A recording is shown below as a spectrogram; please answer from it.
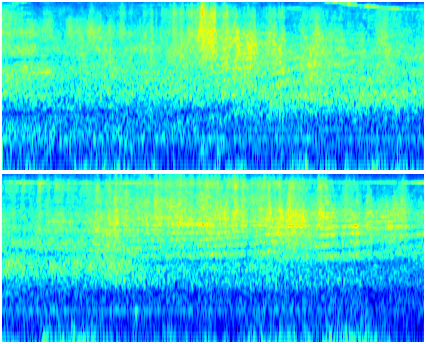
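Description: Radio-controlled model jet's small gas-turbine engine as the jet flies past: a steady rushing jet noise with a thin high whine. The whine rises in the first second, falls in pitch over a couple of seconds about three seconds in, then holds steady.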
